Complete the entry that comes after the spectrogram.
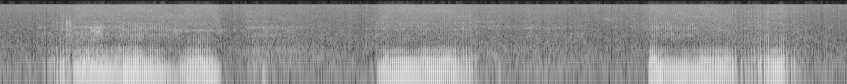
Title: my fat dog snoring #dogs #shorts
